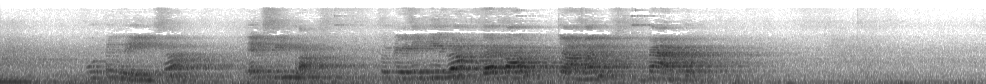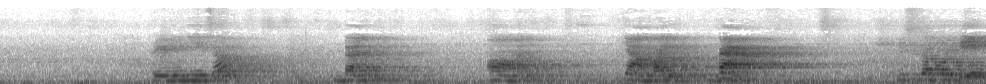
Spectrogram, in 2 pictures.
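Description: A woman speaks calmly and clearly, as if teaching.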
